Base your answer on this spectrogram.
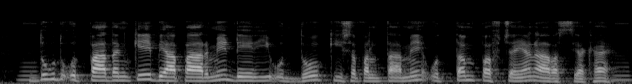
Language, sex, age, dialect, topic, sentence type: Hindi, male, 41-45, Kanauji Braj Bhasha, agriculture, statement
